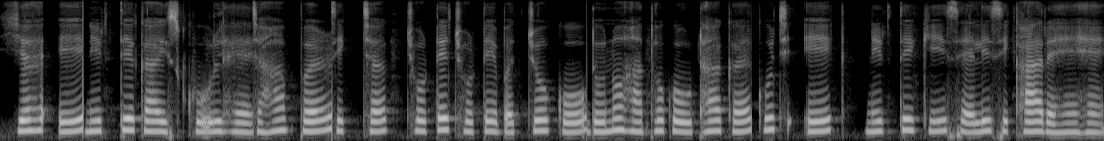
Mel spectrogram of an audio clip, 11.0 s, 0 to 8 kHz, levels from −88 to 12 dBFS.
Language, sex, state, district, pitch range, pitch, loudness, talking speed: Hindi, female, Bihar, Madhepura, 205-225 Hz, 215 Hz, -22 LUFS, 135 wpm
